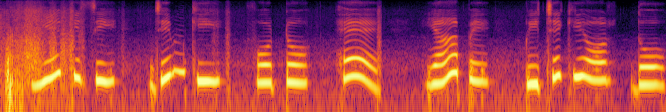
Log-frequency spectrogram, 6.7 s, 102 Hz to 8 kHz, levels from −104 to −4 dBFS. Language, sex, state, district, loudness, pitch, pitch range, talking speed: Hindi, female, Rajasthan, Jaipur, -11 LUFS, 345 Hz, 315-395 Hz, 115 wpm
